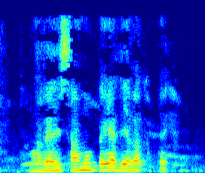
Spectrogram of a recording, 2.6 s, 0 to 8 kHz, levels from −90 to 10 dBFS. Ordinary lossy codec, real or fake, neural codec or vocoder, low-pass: MP3, 32 kbps; fake; codec, 16 kHz, 4 kbps, FreqCodec, smaller model; 7.2 kHz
